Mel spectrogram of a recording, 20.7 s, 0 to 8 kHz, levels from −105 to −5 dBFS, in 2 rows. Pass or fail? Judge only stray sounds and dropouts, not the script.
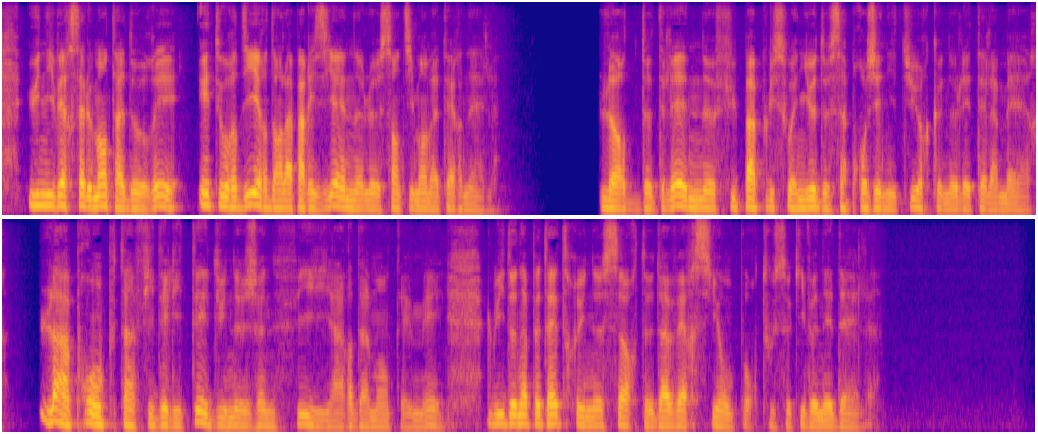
pass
